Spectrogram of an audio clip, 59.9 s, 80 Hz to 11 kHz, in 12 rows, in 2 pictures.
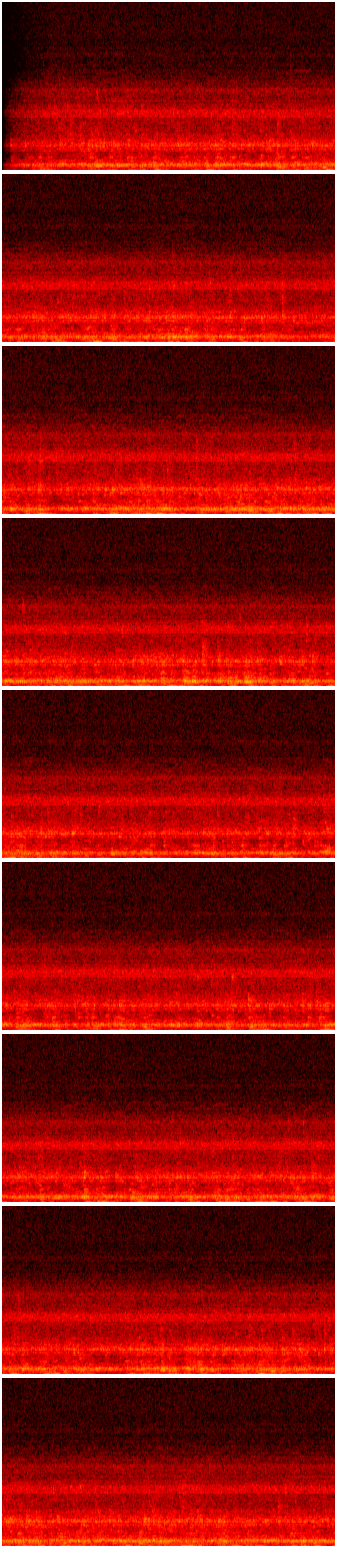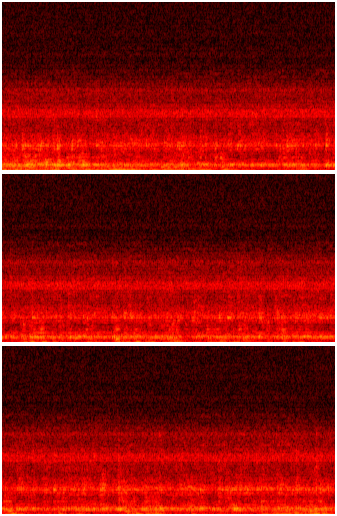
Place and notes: heating at work, sound of water flow within tubes
(Sony PCM D50, DIY contact mics)
Beselich, Germany, July 2017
